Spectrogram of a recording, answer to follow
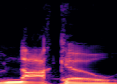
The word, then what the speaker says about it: Nako: So it's N-A-K-O, Naco is how I pronounce it. And then everyone else pronounced it Nako because, you know, like a Mako shark, but you know, it is what it is.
